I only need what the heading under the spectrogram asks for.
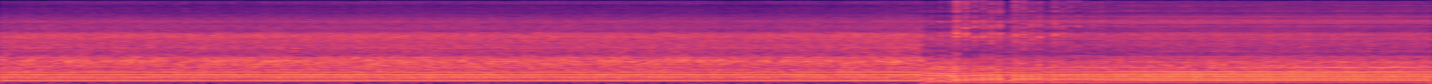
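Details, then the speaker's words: Honda pressure-washer engine repurposed onto a lawn mower, pumping black smoke as if flooding despite two carburetors tried, a new coil and a checked plug: uneven, labouring beat that stumbles midway and picks up again; rough running. "You could probably hear it run before. It didn't sound very good. It was pumping out black smoke like it's flooding."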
